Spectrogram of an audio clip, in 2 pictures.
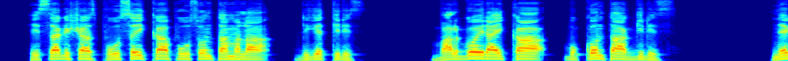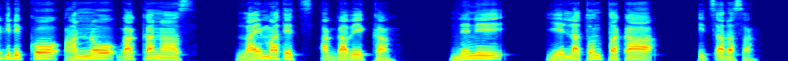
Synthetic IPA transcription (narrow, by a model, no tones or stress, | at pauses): hɛsːɐɡɪʃːɐspuːsɛjkːɐpuːsɔnt̪ːɐmɐlɐ | d̪ɪɡɛt̪ːɪd̪ɛs | bɐlɡɔjɪɾɐjkːɐ | bʊkːɔnt̪ːɐːɡːɪd̪ɛs | nɛɡɪd̪ɪkːɔhɐnːɔɡɐkːɐnaːs | lɐjmɐt̪ɛt͡s | ɐɡːɐbe̞ːkːɐ̰ | nɛnɪ | je̞ːlːɐt̪ɔnt̪ːɐkɐ | ɪt͡sʼːɐd̪ɐsɐ̰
